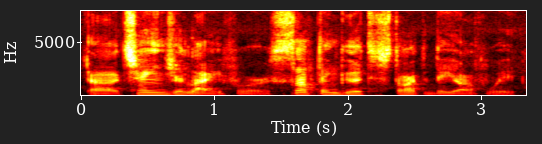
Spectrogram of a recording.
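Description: A man in his thirties lying in bed in a dark bedroom, talking softly and earnestly into a phone held close in a raspy morning voice, then praying aloud. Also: mid-range voice, animated. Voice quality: gravelly. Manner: soft, unhurried, earnest with many restarts. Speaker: fitness vlogger. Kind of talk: casual morning talk and spoken prayer. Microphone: phone camera held close.

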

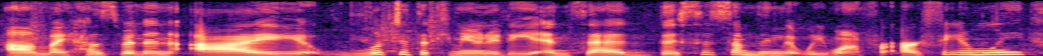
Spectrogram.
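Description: A woman's voice: medium pitch, brisk. A woman in her forties, the owner of a library space, chatting in a friendly, talkative interview, recorded indoors on a lapel mic. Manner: friendly, talkative, laughs easily. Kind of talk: casual interview. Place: indoor library with coffee shop.

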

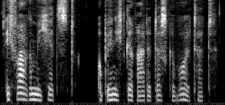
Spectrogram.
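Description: A woman playing the professor's bitter wife in a radio play, speaking in a quiet, resigned way. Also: low voice, little pitch movement, moderate pace, breathy edge, no room sound.

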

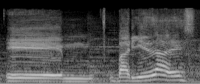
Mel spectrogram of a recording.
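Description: A man's voice: a little high, extremely slow, a bit bright, low-quality recording. A man in his forties with an Argentine accent, presenting kitchen gadgets to a TV panel in a studio, explaining and asking them questions. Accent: Argentine Spanish. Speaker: technology columnist. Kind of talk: live TV morning show segment. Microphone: headset. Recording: broadcast studio with background music.

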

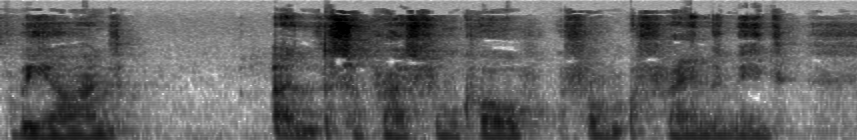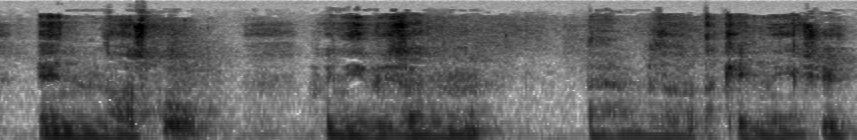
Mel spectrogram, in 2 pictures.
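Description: A middle-aged man with a croaky voice, lying in a hospital bed and casually giving a personal update into a phone held close above him, tired and pausing often. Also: lowish voice, level tone, mellow, slight background noise. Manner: lying in bed, tired, talking slowly with many pauses. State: croaky voice after breathing tubes. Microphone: phone held close above face.

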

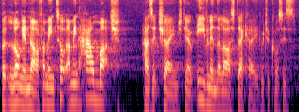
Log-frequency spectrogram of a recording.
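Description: A man's voice: fairly high pitch, normal speed. A man hosting a live panel interview on stage, asking chatty questions with fillers. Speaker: stage host. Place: large hall on stage before an audience. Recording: long hall reverb.

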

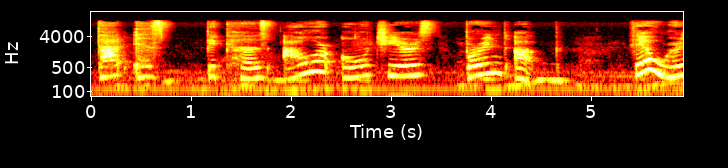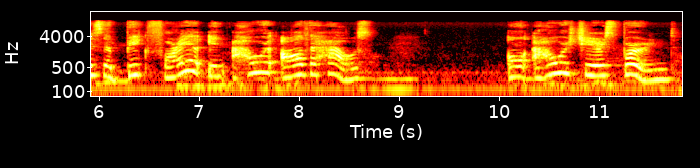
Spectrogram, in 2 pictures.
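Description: A woman speaks in careful, halting non-native English, in the style of a teacher reading a children's storybook aloud. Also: high voice, a little mellow, slight background noise, poor audio.

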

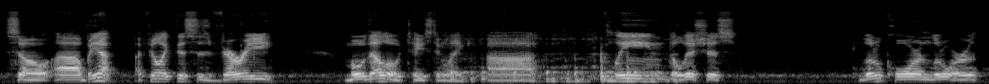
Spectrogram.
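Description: An American man hosting a casual beer review to camera, talking in halting, clipped short phrases. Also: fairly low pitch, background noise. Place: small room at home, indoors.

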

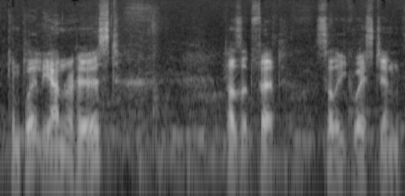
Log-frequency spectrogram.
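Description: A man's voice: lowish voice, expressive, moderate pace, background noise. A middle-aged man hosting a sailing vlog from on board his boat, chatting upbeat with a few fillers. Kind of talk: casual vlog narration and chat. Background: music under the narration.

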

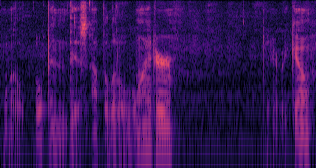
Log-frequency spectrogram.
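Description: A man's voice: sits low, very animated, unhurried, creaky, darkish tone, a little hiss or hum. A man giving a casual, step-by-step tutorial narration as a programming instructor, explaining as he goes.

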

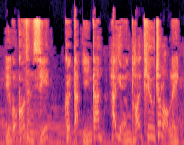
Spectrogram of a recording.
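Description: A man's voice: a little high, sing-song, moderate pace. An actor with a Guangzhou Cantonese accent playing an inquisitive, self-assured investigator who tells his own story in a theatrical radio drama style. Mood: pondering. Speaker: narrator and lead actor. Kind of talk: Cantonese radio drama, first-person narration and dialogue. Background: music.

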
